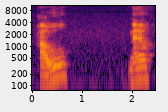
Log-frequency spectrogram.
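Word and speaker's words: Raul Neto: then um i found out it's actually um haul meadow yeah that's how you pronounce his name not real it's how meadow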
